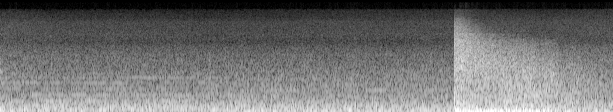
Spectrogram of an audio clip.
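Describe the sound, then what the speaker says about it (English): Torpedo tubes fire in the naval game War on the Sea, a sudden loud burst of hissing rush that cuts in after a long low hum and slowly fades. "Torpedo tubes, fire."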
